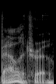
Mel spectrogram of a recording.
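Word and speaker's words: Balatro: saw IGN thing and they're like actually it's pronounced batro and I was like oh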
